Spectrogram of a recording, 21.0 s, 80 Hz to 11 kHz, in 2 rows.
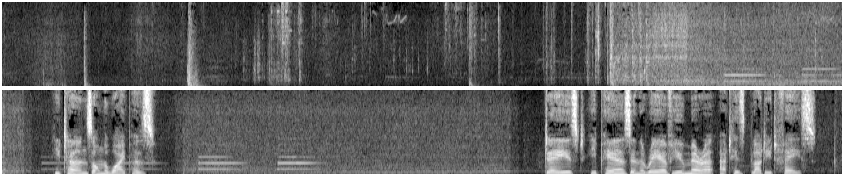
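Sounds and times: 
car door shut from the driver's seat in an empty field: 2.3s - 2.7s, 9.6s - 10.8s
speech: 11.3s - 12.5s, 17.3s - 20.8s.

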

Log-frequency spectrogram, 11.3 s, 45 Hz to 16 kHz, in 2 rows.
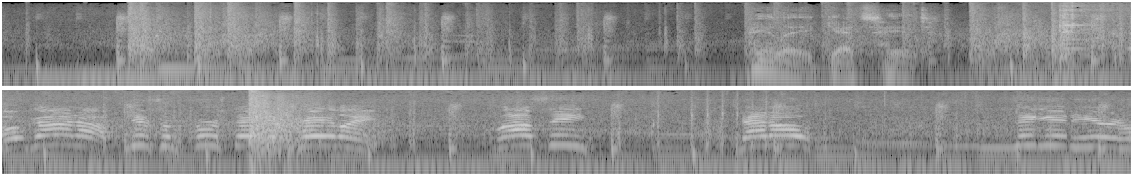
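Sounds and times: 
heavy gunfire between pirates in a jungle and a crew: 0.6s - 3.7s, 4.4s - 7.6s
speech: 3.8s - 5.1s, 5.7s - 9.9s, 10.7s - 11.2s.

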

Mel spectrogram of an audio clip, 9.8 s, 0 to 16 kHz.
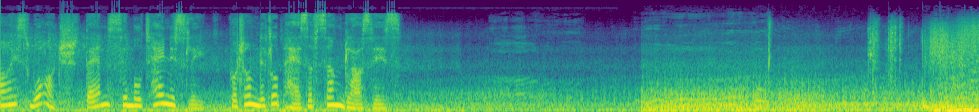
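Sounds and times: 
speech: 0.1s - 4.1s
rocket launching with jets of fire: 6.8s - 9.7s.

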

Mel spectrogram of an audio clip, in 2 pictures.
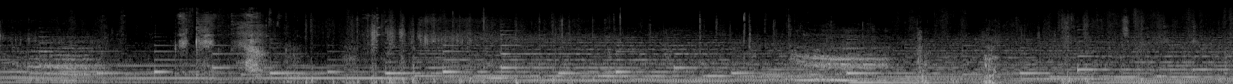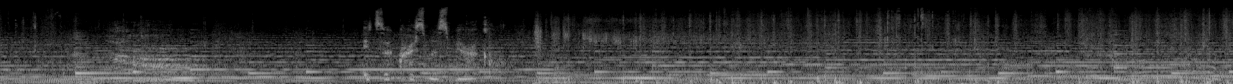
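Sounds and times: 
reindeer herd hooves clattering on a street: 0.0s - 24.6s
speech: 16.6s - 17.2s.

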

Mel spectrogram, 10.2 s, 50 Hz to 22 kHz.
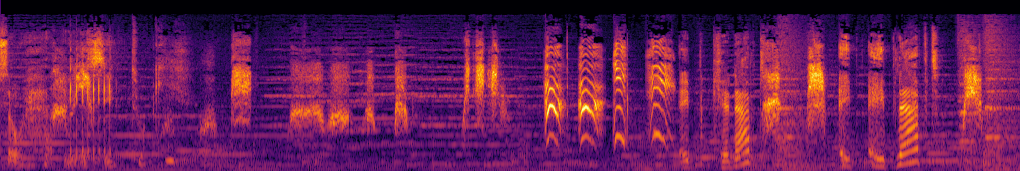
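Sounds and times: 
speech: 0.0s - 5.2s, 6.7s - 10.1s
bird squawking on an apartment balcony: 0.4s - 1.2s, 1.9s - 6.8s, 7.5s - 8.6s, 9.6s - 10.1s.

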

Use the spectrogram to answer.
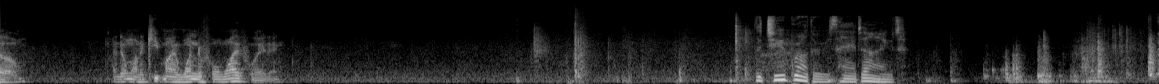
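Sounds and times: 
speech: 0.0s - 0.4s, 1.1s - 2.9s, 7.6s - 9.1s
wooden drawers sliding open and shut while someone rummages: 9.9s - 11.5s.

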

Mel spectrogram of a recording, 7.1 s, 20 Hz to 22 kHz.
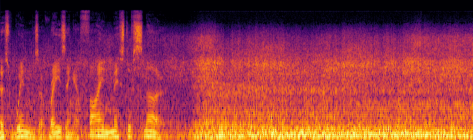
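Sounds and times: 
speech: 0.0s - 4.0s
ski-equipped propeller plane engines roaring while landing on a wind-swept ice sheet: 0.0s - 7.0s.

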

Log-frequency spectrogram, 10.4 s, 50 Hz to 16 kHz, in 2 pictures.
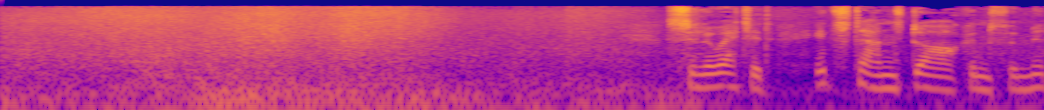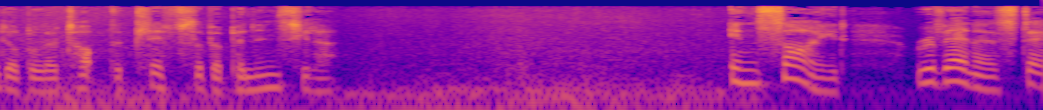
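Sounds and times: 
gusty wind noise blowing across the microphone: 0.0s - 3.4s, 5.0s - 9.0s
waves crashing against a rocky coast beneath a castle: 0.0s - 9.4s
speech: 3.4s - 7.0s, 8.8s - 10.4s.

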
